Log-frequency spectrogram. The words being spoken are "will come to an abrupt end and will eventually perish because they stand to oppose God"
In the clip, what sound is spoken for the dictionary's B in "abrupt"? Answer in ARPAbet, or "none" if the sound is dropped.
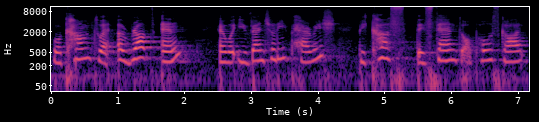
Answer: none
